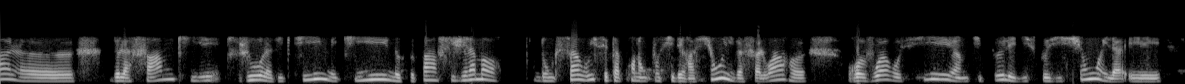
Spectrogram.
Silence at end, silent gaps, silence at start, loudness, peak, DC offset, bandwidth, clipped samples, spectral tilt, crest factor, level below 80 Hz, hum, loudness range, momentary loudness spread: 0.25 s; none; 0 s; -24 LUFS; -8 dBFS; under 0.1%; 5.2 kHz; under 0.1%; -8 dB/octave; 16 dB; -72 dBFS; none; 1 LU; 9 LU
